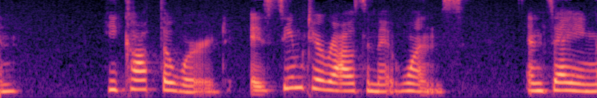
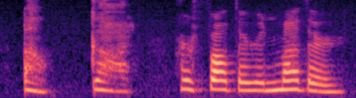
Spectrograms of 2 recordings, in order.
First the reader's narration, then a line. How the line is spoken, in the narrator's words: Captain Wentworth, staggering against the wall for his support, exclaimed in the bitterest agony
